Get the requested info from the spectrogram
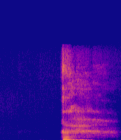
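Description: A man's loud sigh, with falling pitch, about a second in.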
